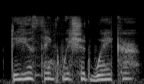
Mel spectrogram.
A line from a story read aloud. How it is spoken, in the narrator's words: whispered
